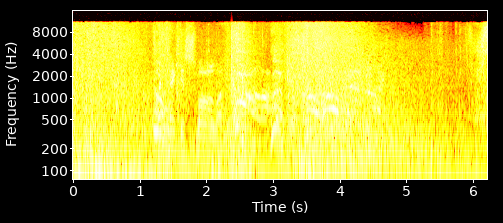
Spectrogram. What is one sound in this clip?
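Metal weapons clash and strike.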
